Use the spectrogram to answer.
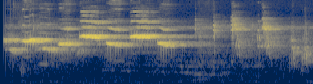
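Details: Red-whiskered bulbul of the 'mộc chiến' type, close up, singing casually: bright warbled whistled phrases, about one and a half per second, sliding between notes, then softer, scratchier notes toward the end.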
